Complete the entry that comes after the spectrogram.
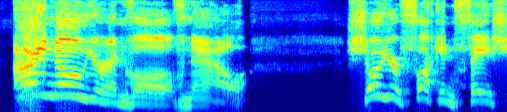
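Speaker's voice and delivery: loud, slow defiant challenge; furious defiance. Real, not acted. To the federal agents watching, a loud, slow challenge. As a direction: yell it straight at the feds. Defying the feds.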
